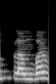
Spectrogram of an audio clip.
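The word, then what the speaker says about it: plumber: अगर आप प्लंबर बोलते हैं तो भी ठीक है। अगर आप इसको प्लमबर बोलते हैं तो भी ठीक है। क्योंकि वर्ड में इंडियन जो प्रोनाउंसिएशन है उसको भी महत्व दिया गया है।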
